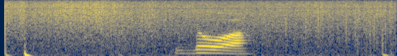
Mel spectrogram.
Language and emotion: Russian, neutral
